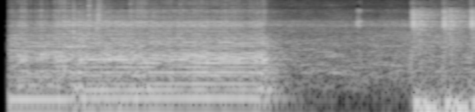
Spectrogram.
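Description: A live band's distorted electric guitar and bass holding one low chord through the amplifiers, which cuts off sharply a little over a second in. A quieter wash of hall noise follows.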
